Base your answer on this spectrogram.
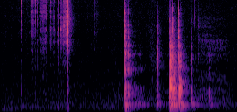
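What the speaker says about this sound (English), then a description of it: "I'm going to cut one for you" Scissors cut ribbon for hair bow tails: a quick run of close, crisp snips, then two sharper cuts after short pauses, in an otherwise quiet room.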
